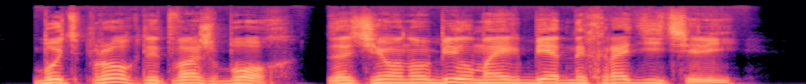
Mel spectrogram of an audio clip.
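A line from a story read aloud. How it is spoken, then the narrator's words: Woman sobbing, choking on words. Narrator (Russian): баба зарыдала, захлебываясь словами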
